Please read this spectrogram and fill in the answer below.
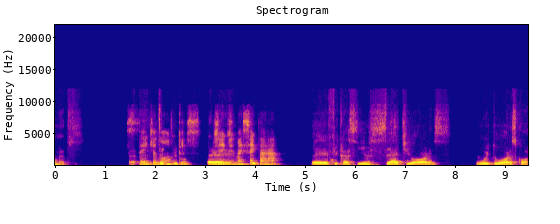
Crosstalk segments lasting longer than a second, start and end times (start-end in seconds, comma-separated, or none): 2.0-3.7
